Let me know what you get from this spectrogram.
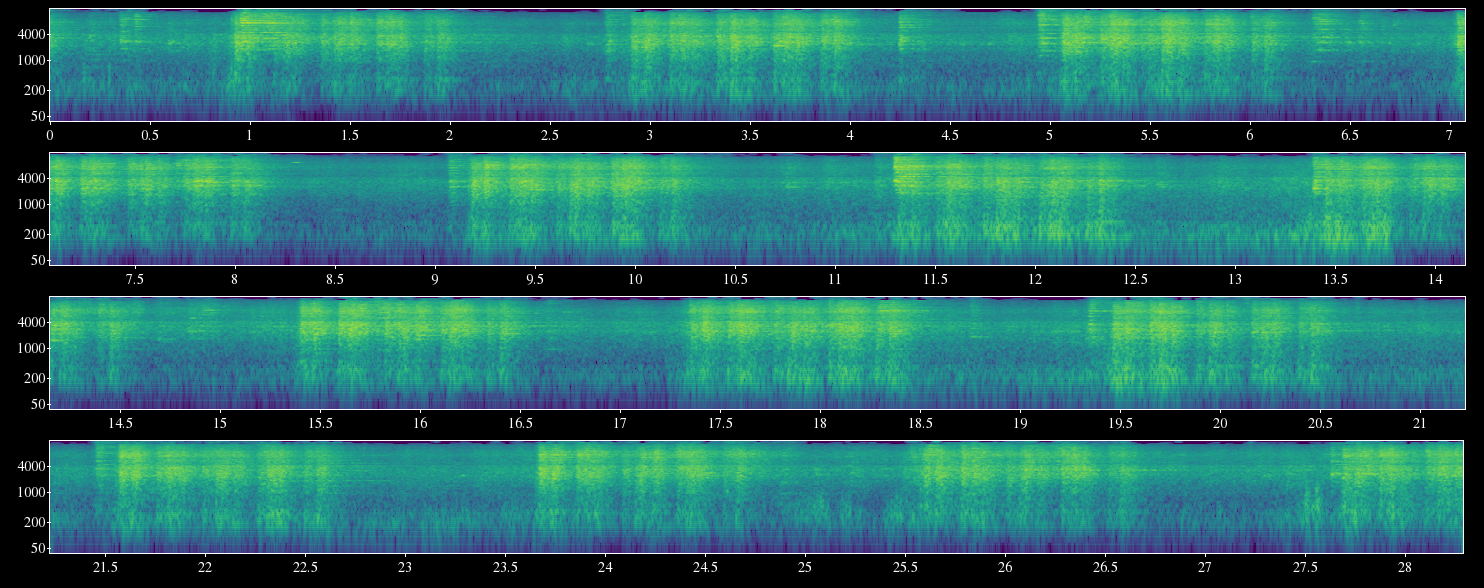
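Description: Loaded freight hopper cars rolling past, their wheels clattering over the track in a loud burst about every one and a half to two seconds, with steady rolling rumble in between.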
